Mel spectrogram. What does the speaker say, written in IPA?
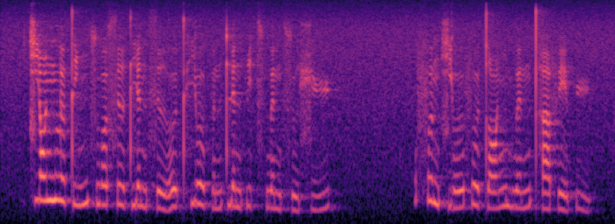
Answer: t͡ɕ j ɑ˥ ŋ l ɤ˥˩ t̪ i˧˥ ŋ s w ɔ˥ s ɹ̩˥˧ t̪ j ɛ˥˩ n s ɹ̩˨˩ o˥˧ ʊ̯ t̪ʰ j o˥˩ ʊ̯ p ə˧˥ n t̪ ɥ ɛ˥˧ n p i˥˧ t͡sʰ w ə˥˩ n s u˨˩ ɕ y˧˥ | f ɤ˥˩ ŋ ɕ j o˧˥ ʊ̯ f o˥˩ ʊ̯ t̪ ɑ˧˥ ŋ m w ə˧˥ n t̪ʰ ä˧˥ f e˨˩ ɪ̯ p y˥˩

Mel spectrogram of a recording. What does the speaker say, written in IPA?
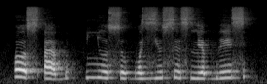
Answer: ɔ s ʔ a b | ʎ o s o b ɔ zʲ u s ɯ s lʲ a b e s

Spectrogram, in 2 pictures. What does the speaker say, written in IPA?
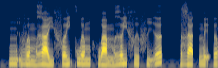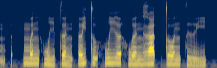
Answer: m ḭ˧˨ v ə˨˩ m ɣ a˧˩ j f ə˨˦ j k w ə˧ m h w a˨˩ m ɣ ə˧ j f ɨ˨˩ f ḭ˧˥ ə̯ | z a˨˩ t̚ m ḛ˧˨ ʔ ə̰˧˨ m ʔ | m ə˧ n k w i˧˩ t̪ ə˧˩ n ʔ ə˨˦ j t̪ ṵ˧˨ h w i˧ ə̯ h w ə˧ n ɣ a˦˥ t̚ t̪ o˧ n t̪ ɨ˧˩˨ j

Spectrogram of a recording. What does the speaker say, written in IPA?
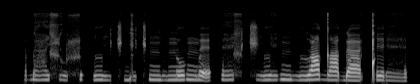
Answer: ɗ a̤ ɕ ṳ ɬ | l i̤ t͡ʃ ɡ e̤ t͡ʃ ŋ͡m ṳ n o ŋ͡m ɛ | ɛ̤ ɬ t͡ʃ i̤ l e̤ ŋ͡m i̤ l u dˤ e ɗ a ǃ ɪ ɾ ɛ̤

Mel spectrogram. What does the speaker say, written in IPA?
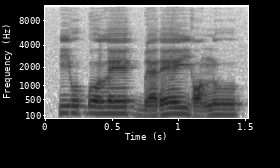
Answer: j u˦ ɓ o˦ l eː˦ ɡ͡b ɛ˨ ɾ eː˦ j ɔ˨ n u˦

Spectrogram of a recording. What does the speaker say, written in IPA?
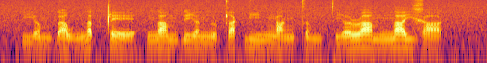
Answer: j ə˨˩ m ɗ a˨˩ w n a˦˥ t̚ ʈ e˨˩ | n a˧ m ɗ i˧ ə̯ n u˨˩ ʈ a˦˥ k̚ ɣ i˧˥ ŋ a˨˩˦ ŋ t̪ ə˨˩ m t̪ i˧˥ ə̯ ɹ a˧ m n aː˧ j ɣ a˨˩ k̚

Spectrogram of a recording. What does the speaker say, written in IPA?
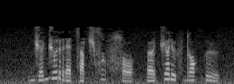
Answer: d͡ʒ œ˨˦ d͡ʒ u˦ r ɛ˨ t͡s ɑ˨ t͡ʃ sˤ i̤˦ f sˤ u˨ | œ˨ t͡ʃ œ˦ ɾ y˧ f d ɔ˦ k ʉ˦˨

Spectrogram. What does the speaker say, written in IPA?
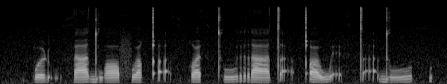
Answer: p ʊ˩˧ ɽ ṵ˧˩˧ θ a˩˥ d w ɒ˩˧ f ʊ˩˥ qʼ a̰˧˩˧ θ qʷ ɛ˩˥ θ tʰ u˩˥ r a˧˩˧ t a̰˧˩˧ qʼ ʊ˧˩˧ w ɛ̰˩˥ θ t a̰˩˥ d u˩˥ θ

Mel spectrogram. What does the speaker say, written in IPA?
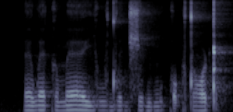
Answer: ɛ w ɛ k ə m ɛː j uː d w e ɡ ʃ e ɡ m u k ɔ̰ k t ɔ ʈ

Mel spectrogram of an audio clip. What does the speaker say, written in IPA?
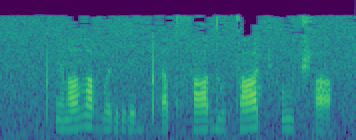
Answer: pʼ ẽ ɾ i ðˤ i b ø r e d pʼ æ t sˤ ɑ d u t ɑ t͡ʃʼ u t͡ʃʼ ɑ

